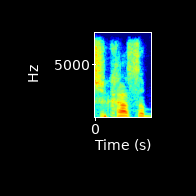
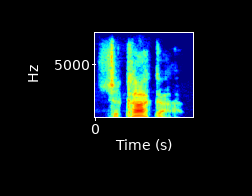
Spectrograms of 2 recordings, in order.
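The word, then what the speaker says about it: cachaça: supposed to be pronounced chicasa, but on the joint says shaka, right?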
